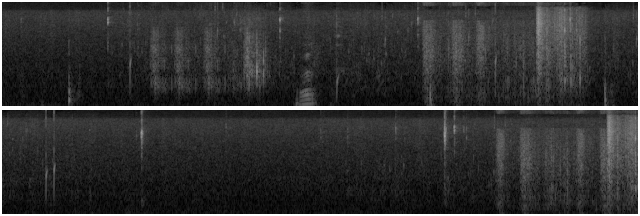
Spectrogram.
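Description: Dirt blocks crunch repeatedly as they are dug and placed.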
